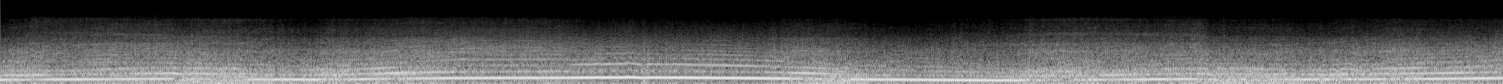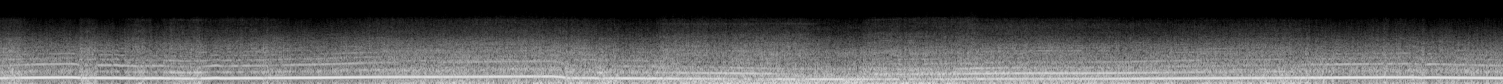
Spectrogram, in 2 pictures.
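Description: Honda CB650R's inline-four engine pulling under hard throttle, its pitch rising and falling with the revs as the bike accelerates and rolls off. There are a few sudden steps down in pitch, the clearest about two-thirds of the way through: quickshifter upshifts.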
